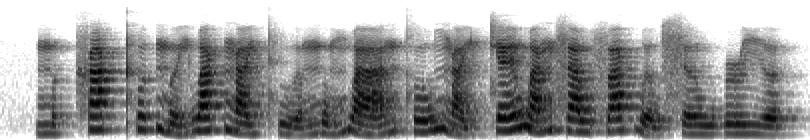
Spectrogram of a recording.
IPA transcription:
m ə˨˩ k̚ x a˦˥ k̚ t̪ʰ o˦˥ t̚ m ə˨˩˦ j w a˦˥ k̚ ŋ a˨˩ j t̪ʰ u˨˩˨ ə̯ m o˨˩˦ m w aː˨˩˦ n t̪ʰ o˧˥ w ŋ a˨˩˦ j c ɛ˧˥ w a˧˥ ŋ s a˧ w f a˦˥ k̚ w ə˨˩ w s ə˧ w | ɹ i˨˩ ə̯

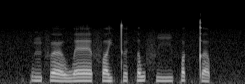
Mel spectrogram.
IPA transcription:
p ʊ˨ ŋ f œː˨˩ w ɛː˨ f ɐ˨ j t̪ ɵ˧ t̚ ɐ˥ w f iː˨˧ p ɐ˥ k̚ t̪ ɐ˨ p̚

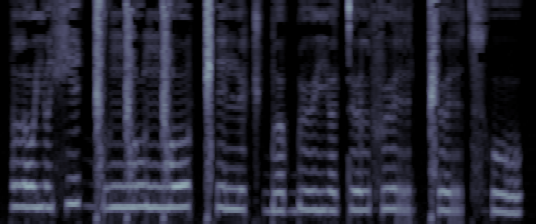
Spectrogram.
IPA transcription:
l o j ɵ ç i ɡ͡ǁ u ŋ͡ǁ u ŋ͡ǁ o ǁʰ i n ʉ t͡ʃ ɡ͡b ɵ ɓ ʉ j ø t̪ ʉ l f ʉ r ǁ ʉ r t͡sʰ u

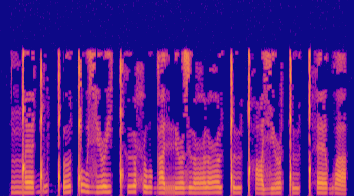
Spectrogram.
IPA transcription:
ŋ͡ǃ ɛ ɡ͡ǃ u ǃʼ ɵ ǃ u zʲ ə˞ j ǃʰ ʉ ħ u o̯ ɡ a rʲ ə˞ z ʉ ʕ ʉ ʕ ʉ ǃ ʉ ǃʰ ɑ zʲ ə˞ ǃ ʉ ǃʰ ɛ ɡʷ a

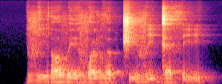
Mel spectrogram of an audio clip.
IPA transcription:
v i˨ ɾ ʌ˦ β e˨ v ʌ˨ ɭ l ə˨ ʔ t͡ʃ ḭ˨ v ḭ˦ ɡ ɛ˨ θ ḭ˦

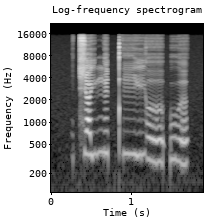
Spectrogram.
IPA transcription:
t͡ɕ a˧˥ j ŋ e˥˨ t̚ pʰ iː˧ j ɤː˩˧ ʔ u˧˩ ə̯

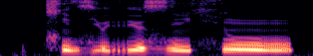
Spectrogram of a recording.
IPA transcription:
t͡ɕ ə̃ zʲ ɤ rʲ ə z ĩ ç ũ

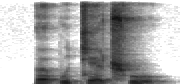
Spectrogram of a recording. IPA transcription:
ə p u c e ʈ͡ʂʰ u

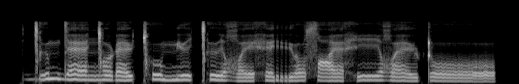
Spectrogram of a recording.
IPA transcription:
ɡ͡ǀ ɨ m d ɛː ŋ͡ǀ o ɽ ɛ y̯ ǀʰ u mʲ ɨ i̯ ǀʰ ɨ i̯ ʁʷ e h e rʲ u sˤ ɛː h iː ʁʷ ɛː y̯ ʈ oː

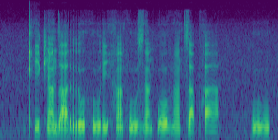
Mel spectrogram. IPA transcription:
kʰ i˦ t͡ʃ ã˦ d aː˨ r u˦ h uː˨ ɾ i˨ h ã˦ f uː˨ z ã˨ k͡p oː˨ v ã˨ t͡s a˨ pʰ a˨ | p uː˨

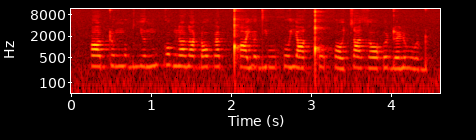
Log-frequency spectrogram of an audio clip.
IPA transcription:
ɑ ɖ ʈ o ŋ ɔ ɡ ʎ ə ŋ u ɡ ɔ ɡ ɳ ɑ ɳ ɑ ɡ ɽ ɔ ɡ ɑ ɖ ǃʰ ɑ j ə d j u x o j ɑ ǃʰ o x ɔ c ɑ z ɔ ʔ o ɖ ə ɳ u ɖ

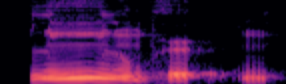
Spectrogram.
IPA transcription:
l ĩː l ũ bʱ ə˞ ʔ ə̰ n

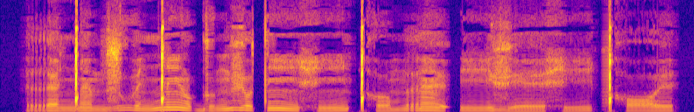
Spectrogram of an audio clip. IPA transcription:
r ɛ˩ ŋ͡ǃ ɛ̃˩ m z ṳ˥˩ ɪ̯ ŋ͡ǃ ĩ˥˩ ʊ̯ ɡ ɯ˩˥ ŋ vʲ o˥˩ t ĩː˥˩ h ĩː˩˥ ǃʰ ɤ˩˥ m r ɛ̃˥˩ ɪ̯ ʔ iː˧ vʲ eː˩ h iː˩˥ ǃʰ ɔ˧ ɪ̯

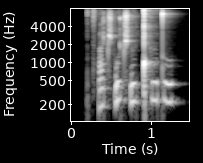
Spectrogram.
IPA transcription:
t͡sʼ a t͡ʃʼ u t͡ʃʼ ɨː ǃʰ ɨ t̪ u

